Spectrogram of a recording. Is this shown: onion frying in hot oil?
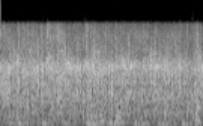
no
